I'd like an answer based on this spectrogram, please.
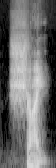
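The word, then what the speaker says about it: Skeid: I pronounce this team, the top team. It's I do believe, I've been told this many times, but I think it is shite, basically. Shite against Hedd is the actual name.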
